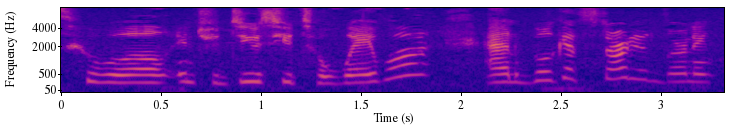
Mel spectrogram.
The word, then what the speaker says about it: Wai Wah: an episode with I just learned the correct pronunciation of her name is wewa and I'm sure we're even going to hear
